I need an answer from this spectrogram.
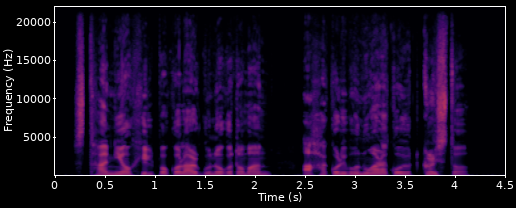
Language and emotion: Assamese, surprised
